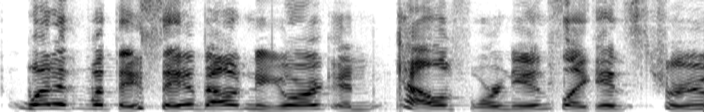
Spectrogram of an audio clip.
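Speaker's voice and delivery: on the edge of tears, letting it all out; distraught wail. Retold or imitated. Retold tearful breakdown at gallery.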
